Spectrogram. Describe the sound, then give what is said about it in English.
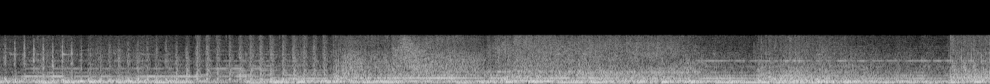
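Loud, rapid bursts of gunfire crackle over a thick, constant roar of helicopter engines and rotors as helicopters carry South Vietnamese troops into a combat zone, the shots blurring into dense, chaotic volleys with no voices heard. “There was fire from everywhere.”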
